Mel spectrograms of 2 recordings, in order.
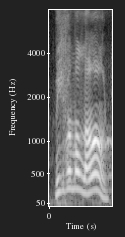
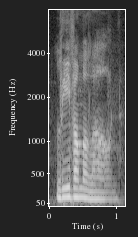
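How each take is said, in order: First: Higher, louder "Leave 'em alone"; emphatic repeat. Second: Said in the usual way. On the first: Retold or imitated. Preacher repeating Jesus' dismissal of the Pharisees, louder. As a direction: punch "Leave 'em alone" up high and loud. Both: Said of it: "And he's like".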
